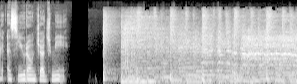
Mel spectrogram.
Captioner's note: soundbite of archived recording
